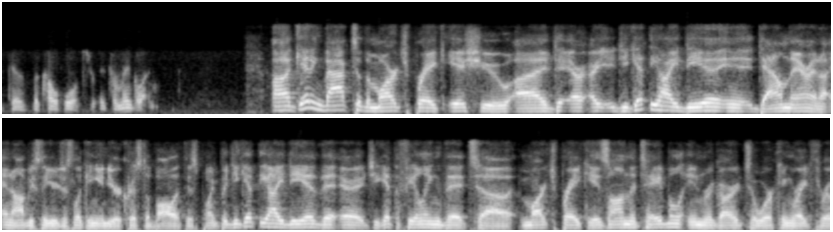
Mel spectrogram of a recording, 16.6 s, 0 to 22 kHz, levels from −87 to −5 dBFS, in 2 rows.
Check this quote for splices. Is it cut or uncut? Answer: uncut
